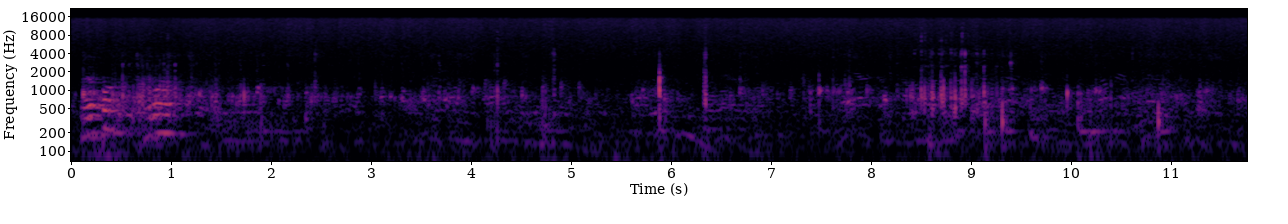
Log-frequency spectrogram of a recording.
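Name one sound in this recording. Dice rattle and tumble across a backgammon board.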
